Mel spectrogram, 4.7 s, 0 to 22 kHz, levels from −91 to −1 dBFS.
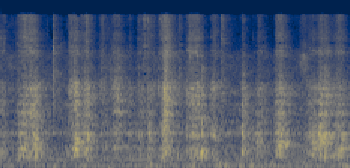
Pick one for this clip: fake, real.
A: real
